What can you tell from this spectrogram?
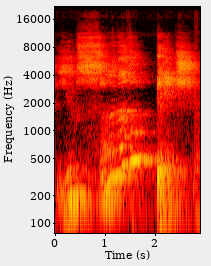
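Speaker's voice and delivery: very slow curse rising to a high pitch; mock outrage. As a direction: stretch it out, climbing into a squeal. Imitates the boy's outraged curse.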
